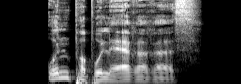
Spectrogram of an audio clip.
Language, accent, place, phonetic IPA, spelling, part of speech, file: German, Germany, Berlin, [ˈʊnpopuˌlɛːʁəʁəs], unpopuläreres, adjective, De-unpopuläreres.ogg
- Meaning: strong/mixed nominative/accusative neuter singular comparative degree of unpopulär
